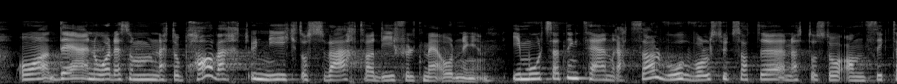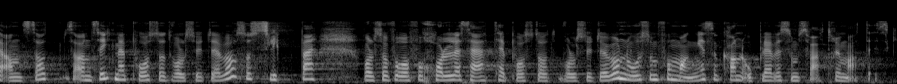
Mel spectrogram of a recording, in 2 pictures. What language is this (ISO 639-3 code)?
nor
